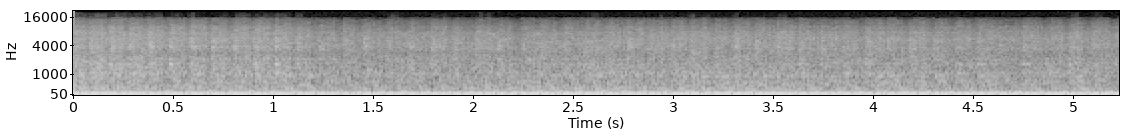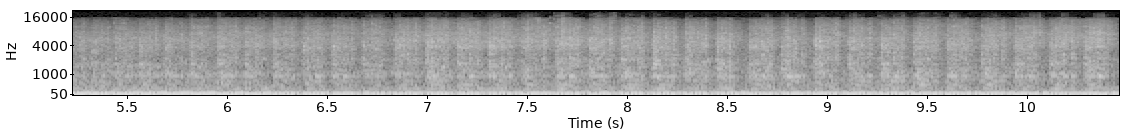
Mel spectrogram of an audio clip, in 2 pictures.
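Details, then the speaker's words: Chevrolet Monte Carlo with a starting issue. Loud, deep idle with an uneven chuffing pulse and stumbles, spitting and sputtering; the owner is unsure whether it gets too much or too little fuel. Engine sputtering. "oh yeah they getting way too much fuel or not enough fuel she's spitting and butter when I get in it"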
